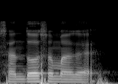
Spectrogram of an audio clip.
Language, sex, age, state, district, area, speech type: Tamil, male, 18-30, Tamil Nadu, Namakkal, rural, read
